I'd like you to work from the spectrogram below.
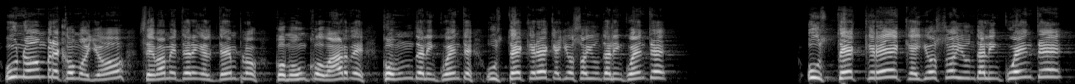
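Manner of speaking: high, loud, outraged challenge; bold indignant reply. Retold or imitated. Nehemiah refusing to hide in the temple, loud and indignant. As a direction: throw the question back fiercely. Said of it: "No fue así que dijo Nehemías".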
